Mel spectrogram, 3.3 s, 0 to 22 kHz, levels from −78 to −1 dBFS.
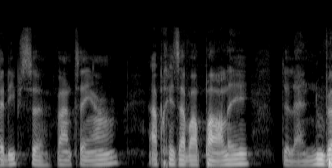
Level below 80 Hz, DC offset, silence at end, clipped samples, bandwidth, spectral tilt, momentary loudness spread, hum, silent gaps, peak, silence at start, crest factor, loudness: -58 dBFS; under 0.1%; 0 s; under 0.1%; 11.5 kHz; -6.5 dB/octave; 11 LU; none; none; -4 dBFS; 0 s; 24 dB; -29 LUFS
